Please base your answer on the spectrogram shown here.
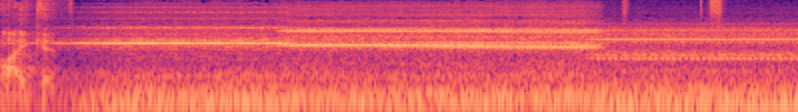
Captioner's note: plane engine roaring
